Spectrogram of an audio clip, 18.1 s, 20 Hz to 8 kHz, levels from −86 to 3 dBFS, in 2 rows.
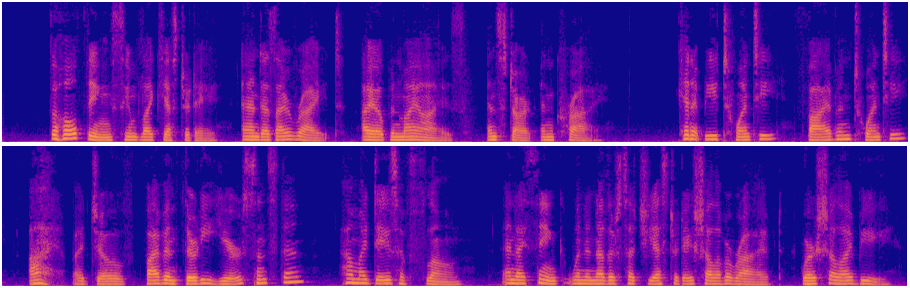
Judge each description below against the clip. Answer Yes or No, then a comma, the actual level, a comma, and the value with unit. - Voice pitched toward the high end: No, medium, 175 Hz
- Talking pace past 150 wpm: Yes, average, 175 wpm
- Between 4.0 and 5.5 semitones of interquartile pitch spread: No, average, 3.0 semitones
